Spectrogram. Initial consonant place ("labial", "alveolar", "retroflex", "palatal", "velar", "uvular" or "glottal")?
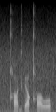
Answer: uvular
